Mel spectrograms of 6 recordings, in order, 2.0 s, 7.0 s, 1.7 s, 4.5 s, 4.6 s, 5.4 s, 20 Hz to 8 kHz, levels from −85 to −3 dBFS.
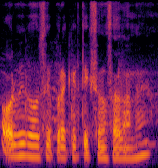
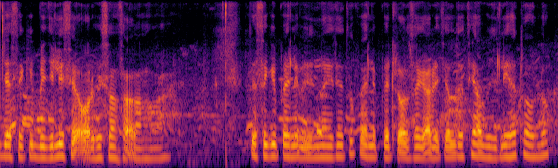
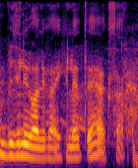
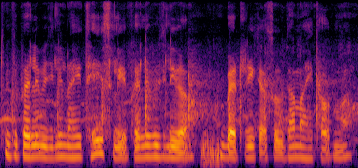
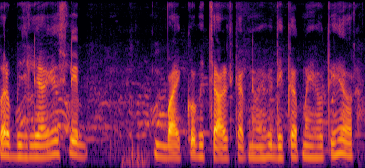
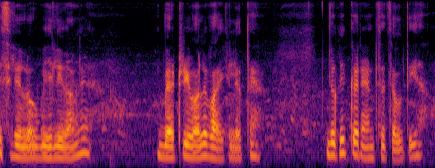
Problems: constant background noise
